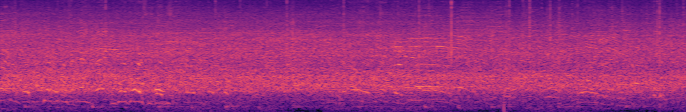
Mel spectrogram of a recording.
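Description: Players clap hands in high fives.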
